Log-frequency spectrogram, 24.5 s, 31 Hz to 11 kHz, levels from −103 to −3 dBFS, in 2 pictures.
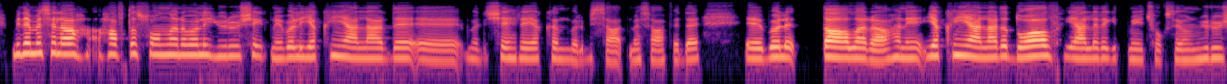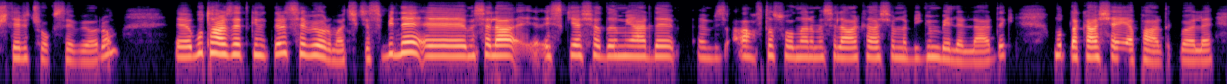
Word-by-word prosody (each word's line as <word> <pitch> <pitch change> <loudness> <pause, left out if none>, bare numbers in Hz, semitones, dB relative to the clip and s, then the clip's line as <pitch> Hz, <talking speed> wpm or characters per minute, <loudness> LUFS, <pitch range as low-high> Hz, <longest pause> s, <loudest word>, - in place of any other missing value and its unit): Bir 255 - -1
de 275 - +7
mesela 270 -1 +6
ha - - -7 0.2
hafta 255 0 +1
sonları 245 0 0
öyle 245 0 0
yürüyüşe 225 +1 -3
gitmeyi, 200 -3 -8
böyle, 210 0 -1
yakın 210 +3 -3
yerlerde, 195 -2 -1
eee, 165 -2 -6
bö 185 - -11
şehre 195 -2 -3
yakın 190 -1 -6
böyle 165 +2 -11
1 190 - -10
saat 160 -4 -6
mesafede, 175 +1 -6 0.4
eee, 190 0 -1
böyle, 210 -1 +2 0.3
dağlara, 200 -5 +6
hani, 200 -2 -2
yakın 225 +2 +1
yerlerde 210 -2 +3
doğal 220 +3 +8
yerlere 195 -1 0
gitmeyi 180 -2 -10
çok 170 -2 -10
seviyorum. 175 0 -7
Yürüyüşleri 200 0 -4
çok 170 -3 -10
seviyorum. 165 - -7 0.6
Eee, 215 +1 0
bu 275 +1 -2
tarz 260 -3 +7
etkinlikleri 250 +1 0
seviyorum 235 -10 -1
açıkçası. 190 +6 -7
Bir 265 -1 -2
de, 285 - +7
eee, 225 -4 +3
mesela 230 0 +4
e - - -12
eski 220 +2 -6
yaşadığım 225 -1 -2
yerde, 220 -1 -1 0.2
ııı, 200 -1 -10
biz 195 0 -13
hafta 220 +2 -4
sonları 210 -1 -5
mesela 205 -1 -2
arkadaşlarımla 205 -1 -4
bir 195 - -11
gün 210 -1 -6
belirlerdik. 165 +3 -6 0.4
Mutlaka 210 -3 +2
şey 200 -2 0
yapardık 175 -3 -3
böyle, 165 0 -4
205 Hz, 150 wpm, -23 LUFS, 190-225 Hz, 0.6 s, doğal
